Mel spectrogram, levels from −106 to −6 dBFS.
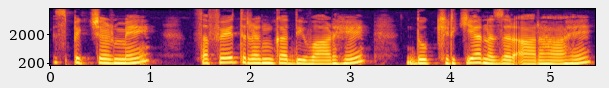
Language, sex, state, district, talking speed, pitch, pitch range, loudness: Hindi, female, Arunachal Pradesh, Lower Dibang Valley, 155 wpm, 205 Hz, 185-230 Hz, -12 LUFS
